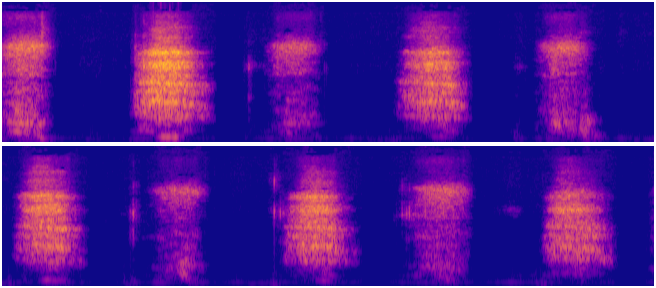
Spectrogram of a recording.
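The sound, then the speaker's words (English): Forceful breaths in and out through the mouth and nose during a twisting exercise. Many sharp, airy inhales and exhales alternate in a steady, brisk rhythm, loud and clear, with no talking. “Inhale through the mouth, inhale through the nose, exhale through the mouth.”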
